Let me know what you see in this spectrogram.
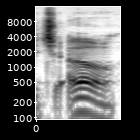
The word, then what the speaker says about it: Sappho: You can go type in Sappho or Sappho, however you want to pronounce it, Ode to Aphrodite. It's Sappho.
